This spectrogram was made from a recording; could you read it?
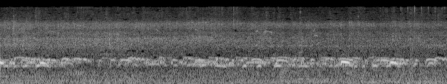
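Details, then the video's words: Zebra doves at a crowded local perkutut contest in Boyolali, Central Java, Indonesia, many birds singing together; dense, unbroken stream of soft bubbling coos over a constant background hiss. "SABLENG NO 39 LOOOS DOOOR TAK TERKONTROL😱Lomba Perkutut lokal"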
